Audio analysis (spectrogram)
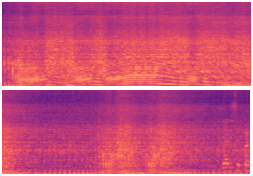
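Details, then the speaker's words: Honda CBR LED motorcycle after piston (seher) replacement to cure knocking noise and smoky exhaust: engine revs up and down cleanly with even exhaust note, no knocking; oil circulating, now smooth and no longer smoking. "Dan ini sudah halus ya, belakangnya juga sudah tidak berasap"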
